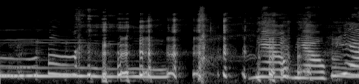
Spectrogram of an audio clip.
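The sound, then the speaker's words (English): A person mimics a dog's whining howl, holding long, wavering tones that bend and break into short yelps, fairly loud, with a brief pause midway before the whine resumes. “Just have dogs whining through the whole thing.”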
